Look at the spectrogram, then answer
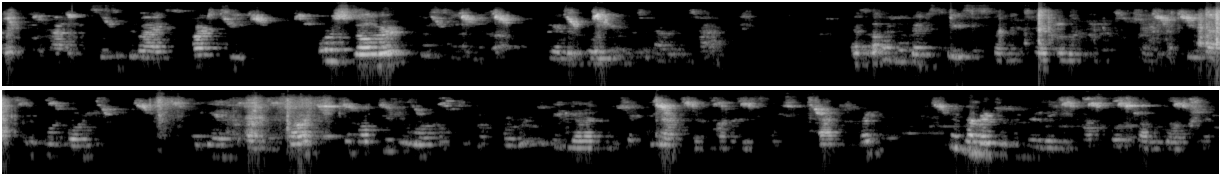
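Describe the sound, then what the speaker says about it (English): Small bird chirping repeatedly indoors in an enclosed airport terminal, bright quick calls close by, with people talking over and between them throughout. "there's a bird in here"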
